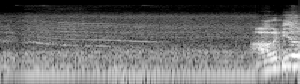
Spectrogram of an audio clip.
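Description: A steady low engine-like hum with a faint falling whine, heard in a short pause in a man's speech; his voice returns near the end.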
